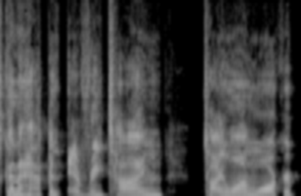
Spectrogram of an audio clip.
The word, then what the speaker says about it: Taijuan Walker: Afterward, he said he was worried about Taijuan Walker. Am I saying his name right? – Yeah, that's right.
